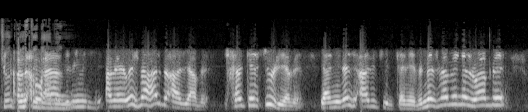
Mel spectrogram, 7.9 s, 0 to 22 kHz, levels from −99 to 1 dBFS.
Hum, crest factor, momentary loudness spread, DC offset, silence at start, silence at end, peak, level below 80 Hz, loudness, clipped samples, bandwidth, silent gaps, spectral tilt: none; 16 dB; 11 LU; under 0.1%; 0 s; 0.4 s; -2 dBFS; -66 dBFS; -18 LUFS; under 0.1%; 11 kHz; none; -5 dB/octave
